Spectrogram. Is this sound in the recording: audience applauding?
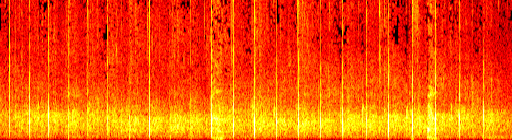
yes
